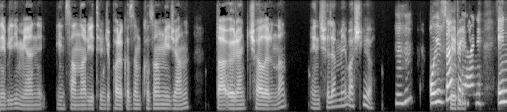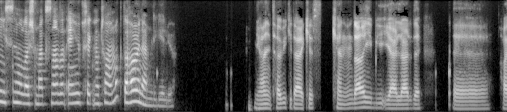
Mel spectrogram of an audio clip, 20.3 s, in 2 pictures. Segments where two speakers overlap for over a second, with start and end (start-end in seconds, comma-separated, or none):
none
